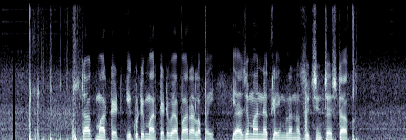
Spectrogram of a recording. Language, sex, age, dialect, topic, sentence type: Telugu, male, 25-30, Central/Coastal, banking, statement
